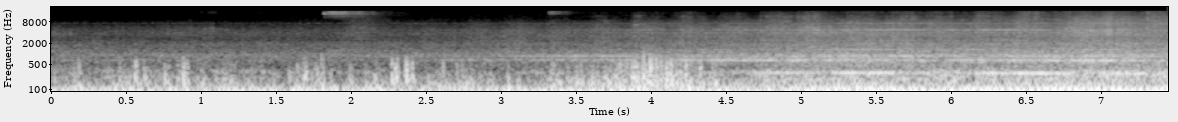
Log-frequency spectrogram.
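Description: CN freight train's diesel locomotive approaching and passing close by: a deep engine rumble that grows steadily louder as it draws level. A steady whine joins about five seconds in.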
